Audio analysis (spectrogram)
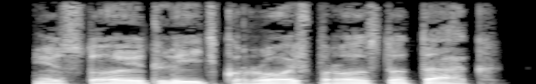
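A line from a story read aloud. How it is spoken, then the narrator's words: Unnaturally deep bass voice. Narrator (Russian): произносит неестественно густым басом незваный гость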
